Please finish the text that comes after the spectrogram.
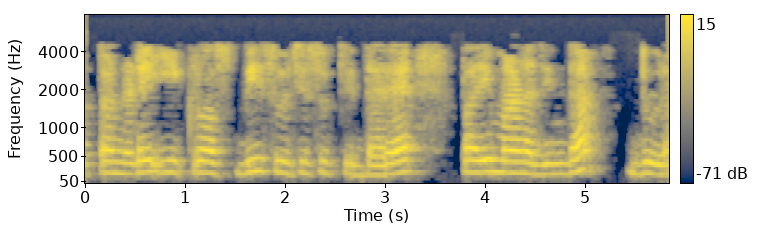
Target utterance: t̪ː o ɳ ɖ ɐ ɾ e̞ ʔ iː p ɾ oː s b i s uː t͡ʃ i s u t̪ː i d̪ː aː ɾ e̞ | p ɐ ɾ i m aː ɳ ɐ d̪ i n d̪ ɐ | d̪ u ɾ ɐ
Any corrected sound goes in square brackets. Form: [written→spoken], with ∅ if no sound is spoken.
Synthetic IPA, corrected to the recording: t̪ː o ɳ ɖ ɐ [ɾ→ɽ] e̞ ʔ iː [p→k] ɾ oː s b i s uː t͡ʃ i s u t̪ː i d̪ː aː ɾ e̞ | p ɐ ɾ i m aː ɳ ɐ d̪ i n d̪ ɐ | d̪ [u→uː] ɾ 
